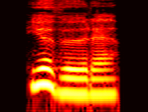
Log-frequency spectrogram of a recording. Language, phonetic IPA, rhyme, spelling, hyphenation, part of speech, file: Hungarian, [ˈjøvøːrɛ], -rɛ, jövőre, jö‧vő‧re, noun / adverb, Hu-jövőre.ogg
- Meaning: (noun) sublative singular of jövő; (adverb) next year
